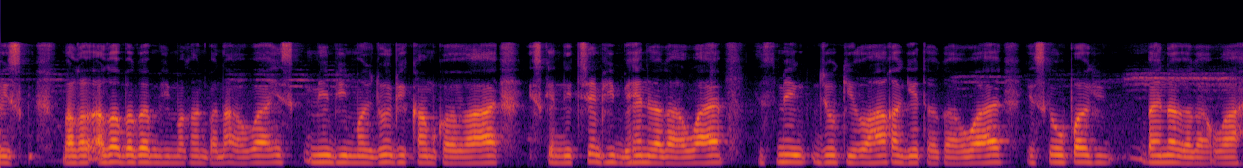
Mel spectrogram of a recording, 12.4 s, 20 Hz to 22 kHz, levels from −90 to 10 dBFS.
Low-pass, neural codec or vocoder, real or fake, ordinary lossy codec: none; none; real; none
